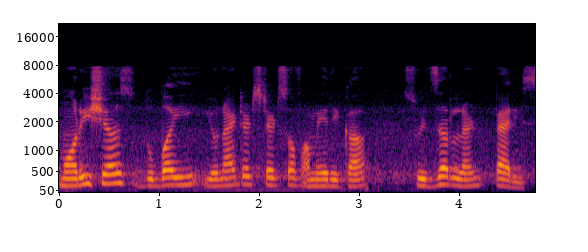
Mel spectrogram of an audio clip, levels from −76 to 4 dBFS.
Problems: constant background noise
